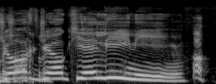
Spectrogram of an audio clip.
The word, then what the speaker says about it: Chiellini: Chiellini. – Maar ja, niemand kan het zo mooi uitspreken als jij. Dus zeg jij nog een keer zijn voornaam. – Giorgio Chiellini.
